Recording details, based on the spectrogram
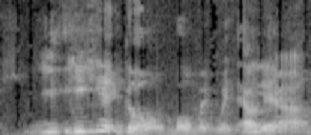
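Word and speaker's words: Gou: Which is Gooch. Go.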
